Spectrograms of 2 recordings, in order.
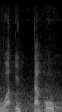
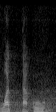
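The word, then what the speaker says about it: واتقوا: Jadi bacanya wattaqu. Ya, jadi bukan wa ittaqu tapi wattaqu. Jadi langsung dari waw ke ta.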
